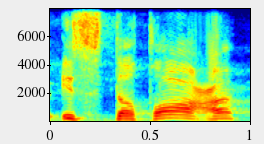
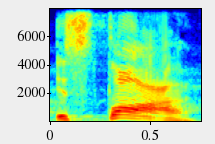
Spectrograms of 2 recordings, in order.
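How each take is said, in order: First: Istata'a with every syllable, the ta fully said; full form. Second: Ista'a with the middle ta dropped; shortened form. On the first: Teacher showing students the full verb, slow and careful. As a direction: spell out istata'a slowly, sounding the middle ta. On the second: Teacher showing students the contracted verb, short and clipped. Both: Shown as a demonstration. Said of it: "You're allowed to say this".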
